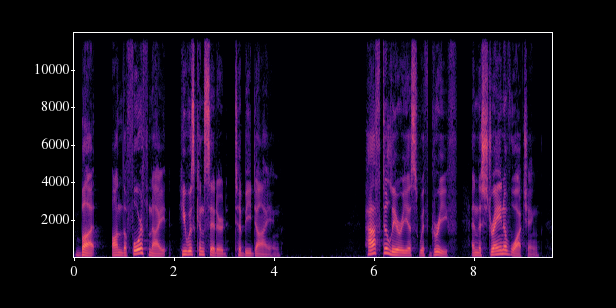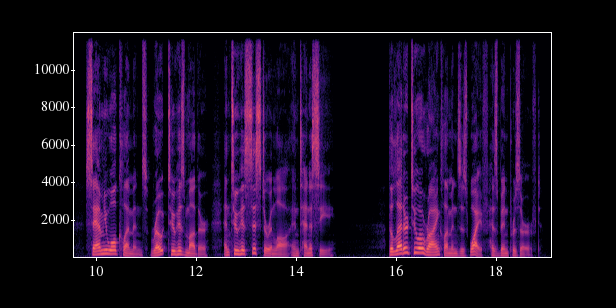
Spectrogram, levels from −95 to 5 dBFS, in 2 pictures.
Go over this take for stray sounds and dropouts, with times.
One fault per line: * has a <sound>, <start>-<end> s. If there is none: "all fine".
all fine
